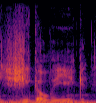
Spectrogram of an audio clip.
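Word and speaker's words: Jyggalag: say the most likely D crisis would be jigal league and yes that actually is the correct pronunciation for once I looked it up the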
